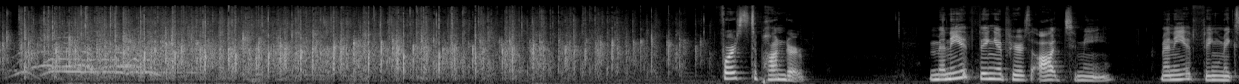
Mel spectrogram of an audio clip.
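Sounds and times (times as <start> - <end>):
audience applause welcoming a reader to the stage at a live event: 0.0 - 7.2
speech: 7.2 - 8.2, 9.3 - 12.3.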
